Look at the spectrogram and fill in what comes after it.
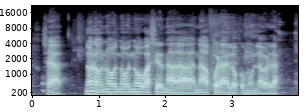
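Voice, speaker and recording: A man speaks at a fairly quick pace with fairly even intonation. The recording is very clean, and the background is silent. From Colombia. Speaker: chef. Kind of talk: talk explaining a recipe. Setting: conference with audience.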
